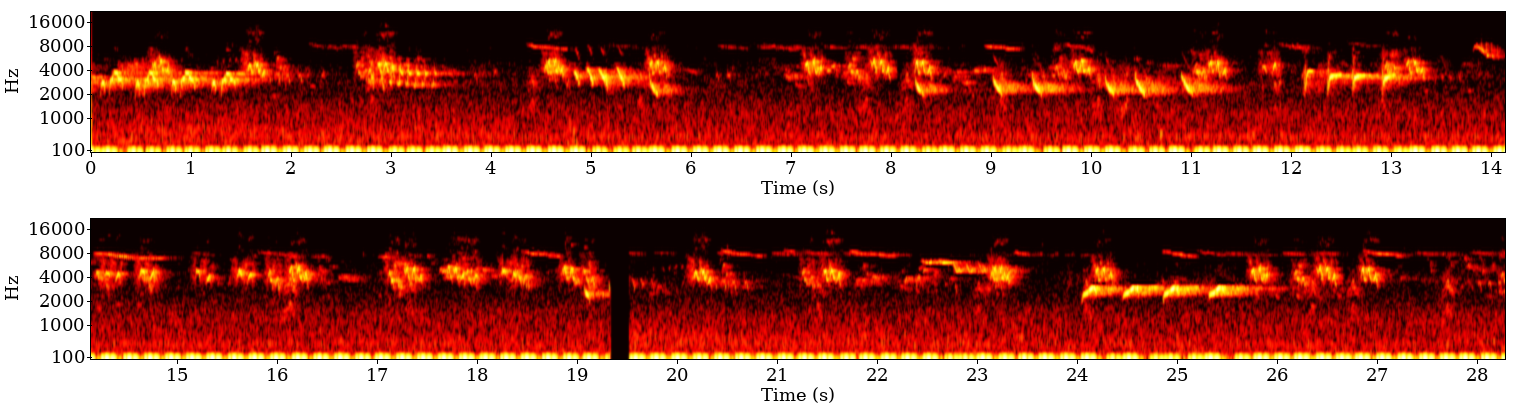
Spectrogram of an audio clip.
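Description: Birds chirping and singing, a continuous run of short chirps and quick falling trills, broken by a momentary gap about two-thirds of the way through.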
